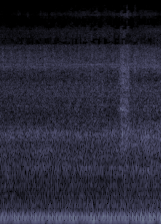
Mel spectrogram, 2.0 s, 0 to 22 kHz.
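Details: 1959 Chevy Biscayne, 235 six-cylinder, manual, on temporary fuel jug, running smoothly after start: even steady low burble with no knocks or misses; normal idle.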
